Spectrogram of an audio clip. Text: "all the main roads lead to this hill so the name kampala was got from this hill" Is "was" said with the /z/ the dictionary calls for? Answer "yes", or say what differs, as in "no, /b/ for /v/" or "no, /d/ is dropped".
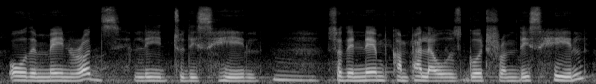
yes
